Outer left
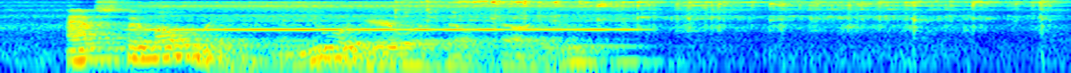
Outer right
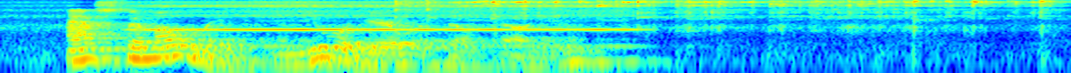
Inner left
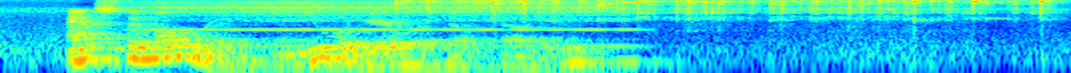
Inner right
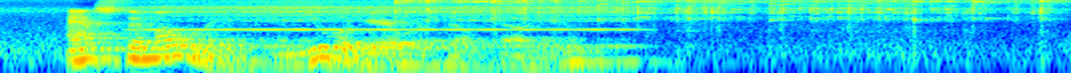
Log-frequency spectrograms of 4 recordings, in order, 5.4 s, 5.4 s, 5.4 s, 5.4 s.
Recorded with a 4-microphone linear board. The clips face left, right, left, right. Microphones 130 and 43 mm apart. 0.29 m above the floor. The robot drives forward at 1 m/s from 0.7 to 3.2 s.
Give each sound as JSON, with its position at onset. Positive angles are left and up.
{"t": 0.3, "sound": "a man speaking", "side_deg": -5, "distance_m": 3.5}
{"t": 2.0, "sound": "keys jangling", "side_deg": -35, "distance_m": 0.7}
